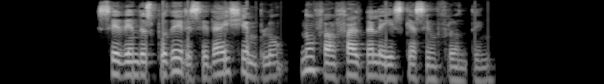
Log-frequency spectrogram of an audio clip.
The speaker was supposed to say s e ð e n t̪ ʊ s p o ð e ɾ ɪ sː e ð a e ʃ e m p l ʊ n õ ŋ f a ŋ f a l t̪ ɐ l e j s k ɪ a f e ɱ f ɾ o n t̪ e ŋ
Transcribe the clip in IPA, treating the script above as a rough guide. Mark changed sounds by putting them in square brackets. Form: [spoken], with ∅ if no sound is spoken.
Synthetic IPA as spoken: s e ð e n [d̪] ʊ s p o ð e ɾ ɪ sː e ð a e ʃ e m p l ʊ n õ ŋ f a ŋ f a l t̪ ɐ l e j s k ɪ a [s] e ɱ f ɾ o n t̪ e ŋ

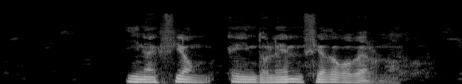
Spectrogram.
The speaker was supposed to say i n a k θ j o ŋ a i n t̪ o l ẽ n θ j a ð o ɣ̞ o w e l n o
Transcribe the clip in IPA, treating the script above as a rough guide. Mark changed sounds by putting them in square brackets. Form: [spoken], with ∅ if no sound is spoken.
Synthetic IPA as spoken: i n a k θ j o ŋ [e] i n [d̪] o l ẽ n θ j a ð o ɣ̞ o [β] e [ɾ] n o

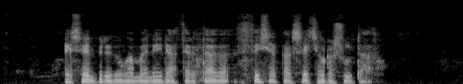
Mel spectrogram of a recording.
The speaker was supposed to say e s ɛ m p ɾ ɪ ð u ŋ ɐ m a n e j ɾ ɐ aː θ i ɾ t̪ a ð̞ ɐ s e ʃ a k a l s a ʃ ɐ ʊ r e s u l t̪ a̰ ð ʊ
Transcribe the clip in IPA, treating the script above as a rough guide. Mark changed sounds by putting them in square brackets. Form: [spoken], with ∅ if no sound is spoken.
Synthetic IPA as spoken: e s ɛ m p ɾ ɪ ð u ŋ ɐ m a n e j ɾ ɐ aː θ [e] ɾ t̪ a ð̞ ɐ s e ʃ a k a l s [e] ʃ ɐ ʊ r e s u l t̪ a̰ ð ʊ

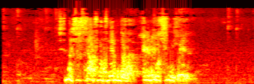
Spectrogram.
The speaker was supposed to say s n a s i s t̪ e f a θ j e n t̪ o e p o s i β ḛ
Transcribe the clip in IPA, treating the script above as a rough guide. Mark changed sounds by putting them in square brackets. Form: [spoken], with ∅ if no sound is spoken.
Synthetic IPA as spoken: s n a s [e] s t̪ [a] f a θ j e n [d̪] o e p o s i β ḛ

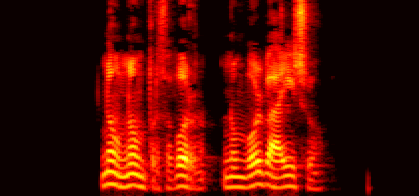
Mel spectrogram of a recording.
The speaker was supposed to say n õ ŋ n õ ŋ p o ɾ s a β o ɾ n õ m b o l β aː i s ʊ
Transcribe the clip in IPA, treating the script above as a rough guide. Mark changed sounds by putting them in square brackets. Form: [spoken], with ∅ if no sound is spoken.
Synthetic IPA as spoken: n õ ŋ n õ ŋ p o ɾ [f] a β o ɾ n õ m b o l β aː i s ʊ

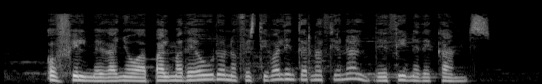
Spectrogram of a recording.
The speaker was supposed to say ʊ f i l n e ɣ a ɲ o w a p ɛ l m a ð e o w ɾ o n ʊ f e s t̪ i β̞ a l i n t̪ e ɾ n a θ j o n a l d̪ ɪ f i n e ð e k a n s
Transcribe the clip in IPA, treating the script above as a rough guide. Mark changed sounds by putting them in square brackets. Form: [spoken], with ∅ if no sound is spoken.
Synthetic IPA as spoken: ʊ f i l [m] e ɣ a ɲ o w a p [a] l m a ð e o w ɾ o n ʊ f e s t̪ i β̞ a l i n t̪ e ɾ n a θ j o n a l d̪ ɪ [θ] i n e ð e k a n s

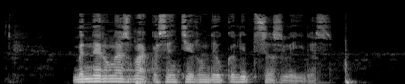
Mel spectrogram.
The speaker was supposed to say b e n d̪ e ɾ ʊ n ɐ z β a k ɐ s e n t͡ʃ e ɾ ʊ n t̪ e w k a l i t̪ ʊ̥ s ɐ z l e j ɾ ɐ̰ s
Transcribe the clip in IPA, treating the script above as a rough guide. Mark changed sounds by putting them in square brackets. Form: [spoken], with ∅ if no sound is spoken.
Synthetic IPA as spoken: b e n d̪ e ɾ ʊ [ŋ] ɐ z β a k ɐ s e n t͡ʃ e ɾ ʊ n [d̪] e w k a l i t̪ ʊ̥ s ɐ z l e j ɾ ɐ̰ s

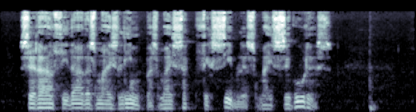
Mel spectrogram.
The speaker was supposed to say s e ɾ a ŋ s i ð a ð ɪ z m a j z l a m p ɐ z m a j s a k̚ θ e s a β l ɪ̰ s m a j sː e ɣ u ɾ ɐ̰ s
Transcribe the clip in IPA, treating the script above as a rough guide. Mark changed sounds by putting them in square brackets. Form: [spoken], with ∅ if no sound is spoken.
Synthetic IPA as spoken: s e ɾ a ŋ [θ] i ð a ð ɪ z m a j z l [i] m p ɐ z m a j s a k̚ θ e s [i] β l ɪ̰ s m a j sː e ɣ u ɾ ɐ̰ s

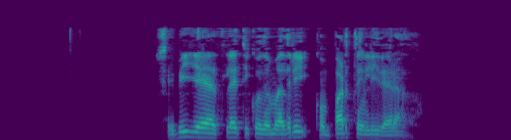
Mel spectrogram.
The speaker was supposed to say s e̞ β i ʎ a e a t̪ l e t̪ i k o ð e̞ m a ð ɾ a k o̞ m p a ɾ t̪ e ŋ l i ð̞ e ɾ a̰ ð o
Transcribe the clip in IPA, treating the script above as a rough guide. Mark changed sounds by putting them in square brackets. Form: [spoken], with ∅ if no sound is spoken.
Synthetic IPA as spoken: s e̞ β i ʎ a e a t̪ l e t̪ i k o ð e̞ m a ð ɾ [i] k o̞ m p a ɾ t̪ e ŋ l i ð̞ e ɾ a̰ ð o

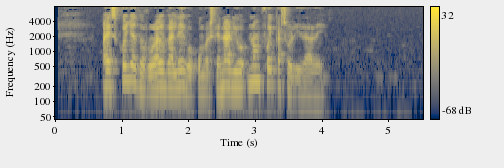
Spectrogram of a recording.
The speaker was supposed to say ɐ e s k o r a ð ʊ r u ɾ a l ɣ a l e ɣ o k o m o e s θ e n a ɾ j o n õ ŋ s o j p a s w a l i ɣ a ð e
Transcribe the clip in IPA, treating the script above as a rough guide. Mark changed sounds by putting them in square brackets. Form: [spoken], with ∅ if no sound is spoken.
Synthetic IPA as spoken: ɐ e s k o [ʎ] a ð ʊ r u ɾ a l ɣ a l e ɣ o k o m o e s θ e n a ɾ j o n õ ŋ [f] o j [k] a s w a l i [ð] a ð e

